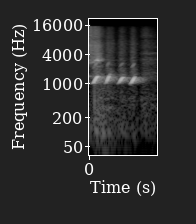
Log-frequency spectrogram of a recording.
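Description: An exotic jungle bird calls with four quick, rising whistled notes in a steady rhythm, clear, with no other sounds around it.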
